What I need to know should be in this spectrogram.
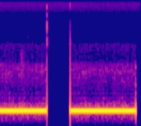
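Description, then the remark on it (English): A phone ringback tone from an outgoing call: two steady, buzzy electronic beeps at one pitch, each under a second, with a short silent gap between. Loud, with no voices. “That ring was strong.”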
